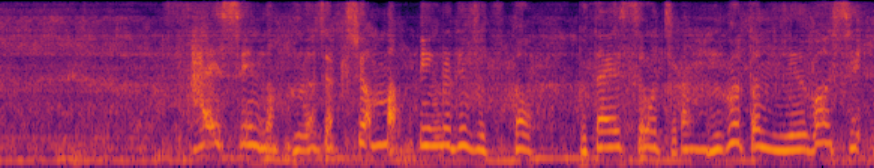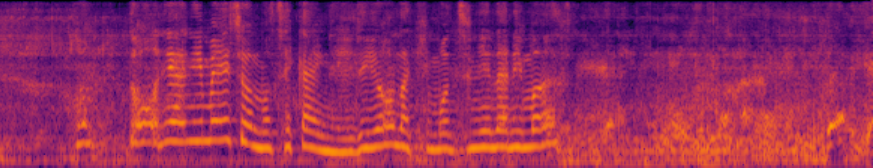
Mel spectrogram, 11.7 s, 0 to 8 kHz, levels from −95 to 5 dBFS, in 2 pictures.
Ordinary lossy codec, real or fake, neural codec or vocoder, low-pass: none; fake; codec, 16 kHz, 4.8 kbps, FACodec; none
